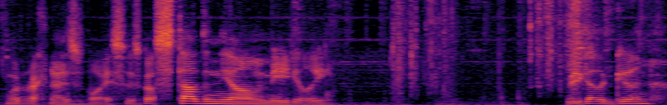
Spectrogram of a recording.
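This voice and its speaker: A man's voice: medium pitch, fairly even intonation, fast talker, darkish tone. Casual male gamer over faint music. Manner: informal, sweary. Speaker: let's play host. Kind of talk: casual gaming commentary. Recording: faint game music behind voice. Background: game soundtrack.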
